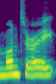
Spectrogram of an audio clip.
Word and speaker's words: Monterrey: At theatrical showings in I'm probably going to pronounce this wrong, Monterrey, Mexico.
